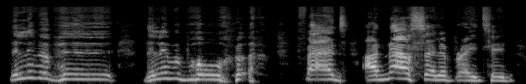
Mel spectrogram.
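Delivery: slow, laughing mock Scouse; mock Scouse accent. Commentator mocking celebrating Liverpool fans, in laughing Scouse. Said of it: "I'm doing a better accent than the Liverpool".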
